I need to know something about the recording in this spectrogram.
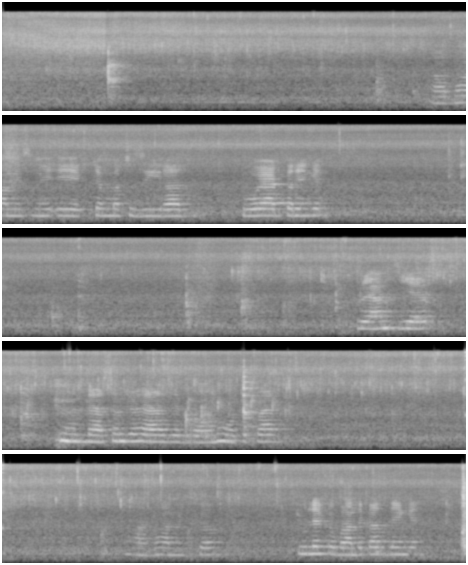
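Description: A metal spoon scrapes and taps against a frying pan.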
